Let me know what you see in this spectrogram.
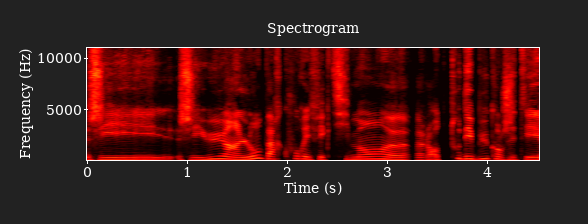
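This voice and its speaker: At a fairly slow pace, a woman speaks at medium pitch with ordinary pitch variation, dry and close with no echo over a quiet background. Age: 40s. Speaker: writer and podcast storyteller. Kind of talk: interview conversation. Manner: halting, many hesitations.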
